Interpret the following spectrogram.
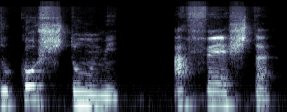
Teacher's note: o costume nordestino é que um S antes de um T seja palatalizado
